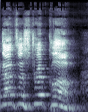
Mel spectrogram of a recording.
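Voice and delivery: high, slow deadpan squeak; hearing the shop's name, high and slow; mock blurt. Naming The Crystal Palace.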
